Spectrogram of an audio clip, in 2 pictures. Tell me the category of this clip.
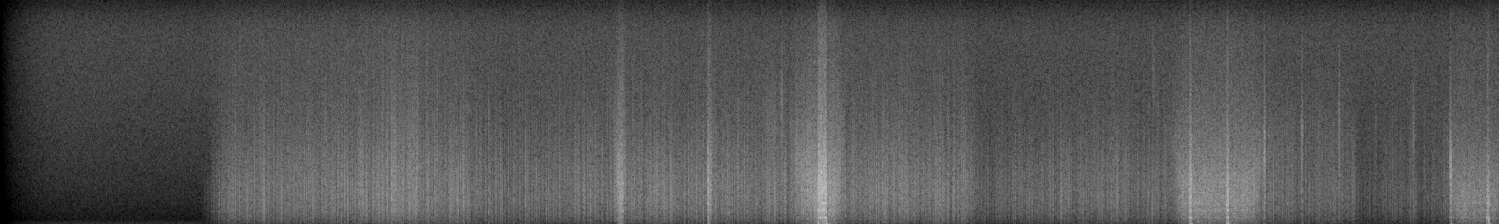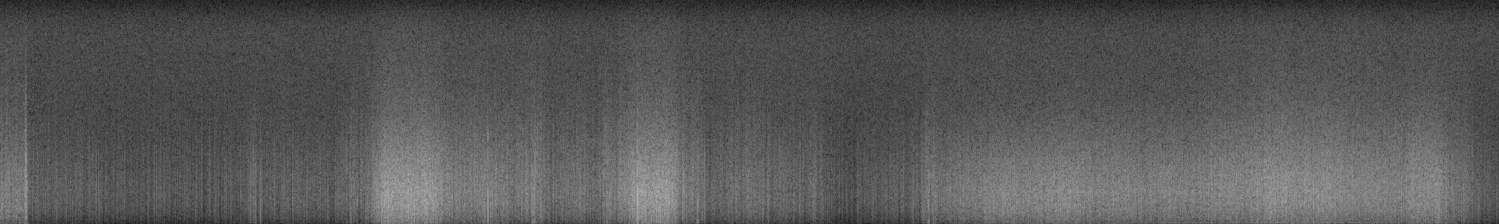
Sound effects > Objects / House appliances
